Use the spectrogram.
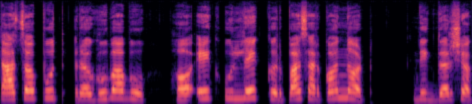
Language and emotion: Goan Konkani, neutral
